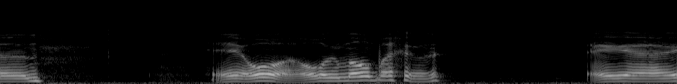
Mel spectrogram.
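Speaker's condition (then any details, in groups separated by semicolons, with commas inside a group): Cerebral palsy; perceptual disorders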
